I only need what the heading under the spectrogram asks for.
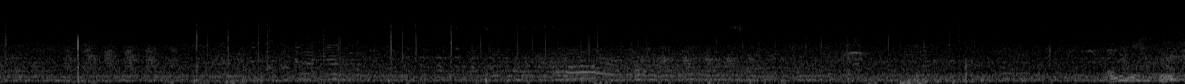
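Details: Honey bees buzzing in a low, steady, dense hum that holds level throughout, with scattered faint clicks and taps layered over the drone.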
